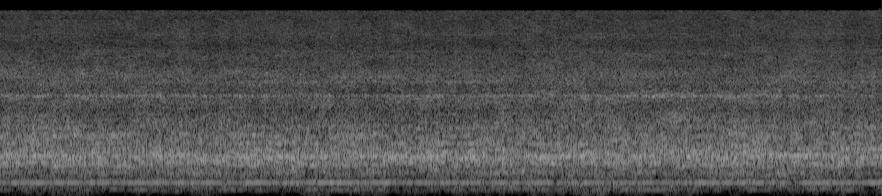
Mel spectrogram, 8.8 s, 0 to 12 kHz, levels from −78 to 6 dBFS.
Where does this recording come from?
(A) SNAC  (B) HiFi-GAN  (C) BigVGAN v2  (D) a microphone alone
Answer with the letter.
A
